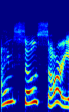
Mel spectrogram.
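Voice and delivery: put-on very high, tearful, crying voice. Retelling a customer's call about a broken mug: imitating someone crying. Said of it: "she was literally crying".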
